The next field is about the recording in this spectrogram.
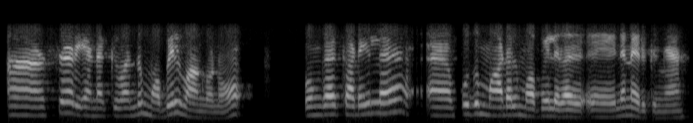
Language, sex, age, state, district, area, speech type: Tamil, female, 30-45, Tamil Nadu, Coimbatore, rural, conversation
